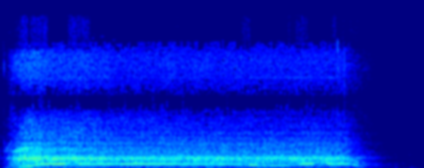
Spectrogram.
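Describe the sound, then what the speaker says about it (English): Hair dryer blowing on hair, a loud steady whine that holds for about three and a half seconds with a brief dip in pitch near the end, then cuts off. "let's get to blow drying this bad"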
